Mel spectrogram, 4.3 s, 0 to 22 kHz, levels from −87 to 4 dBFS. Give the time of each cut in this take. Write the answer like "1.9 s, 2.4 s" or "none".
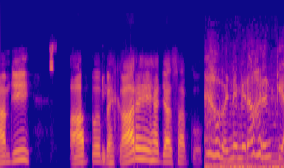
3.0 s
